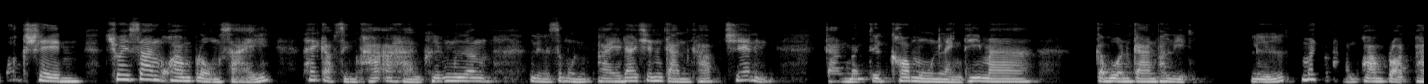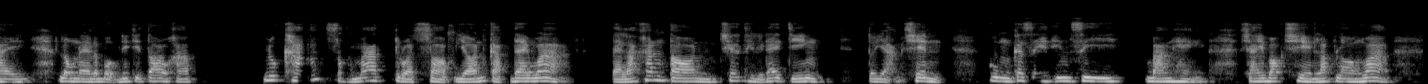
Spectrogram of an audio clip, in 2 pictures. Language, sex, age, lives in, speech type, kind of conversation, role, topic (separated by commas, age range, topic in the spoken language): Thai, female, 30-34, Thailand, read, expert-assistant, expert, เทคโนโลยีใหม่ช่วยต่อยอดสินค้าท้องถิ่นในชุมชนได้อย่างไร?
